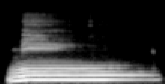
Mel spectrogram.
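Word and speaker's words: ميم: এই দুই ঠোঁটের শুকনো জায়গা, ঠিক আছে? ডাইরেক্ট আবার জন্য এমন বলবেন না, মিম এরকম বলবেন না, সিম্পল ঠোঁট রাখেন। মিম, মিম এভাবে উচ্চারণ করেন।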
